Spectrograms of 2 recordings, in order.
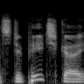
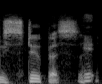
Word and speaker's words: Stupice: And Stupichka is spelled not like it sounds, because it's spelled S-T-U-P-I-C-E. – What is the origin? – It looks like stupus.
